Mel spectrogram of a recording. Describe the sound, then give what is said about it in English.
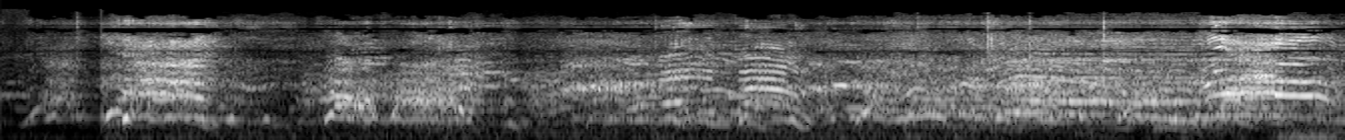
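A crowd of people shouts and jeers over one another at a fight outside a fast food restaurant, with excited yells and high-pitched cries rising throughout, loud, a chaotic continuous commotion. “As you can hear there, people nearby were shouting and jeering before someone eventually tried to break it up.”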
